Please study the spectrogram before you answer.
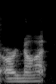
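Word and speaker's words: R0: is the you know R O I think it's pronounced R not but what is the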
